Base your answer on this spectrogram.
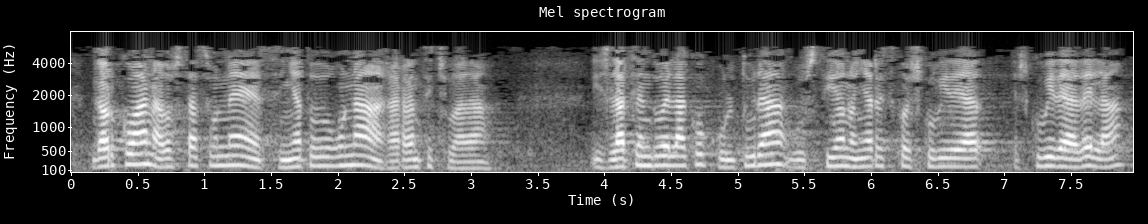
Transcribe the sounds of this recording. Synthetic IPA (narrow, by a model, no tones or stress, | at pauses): ɡawɾko̞anað̞o̞st̪asune̞siɲat̪uðuɣ̞unaɣarant͡sit͡ʃuað̞a | izlat͡se̞nd̪ue̞lako̞kult̪uɾaɣust̪io̞no̞ɲarisko̞ | eskuβ̞ið̞e̞aðe̞la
